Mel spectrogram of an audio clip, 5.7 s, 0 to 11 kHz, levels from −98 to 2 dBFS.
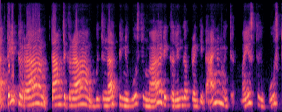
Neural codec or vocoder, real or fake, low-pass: vocoder, 22.05 kHz, 80 mel bands, WaveNeXt; fake; 9.9 kHz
